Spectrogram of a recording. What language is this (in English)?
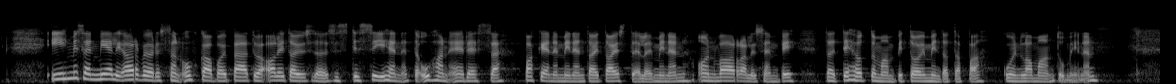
Finnish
